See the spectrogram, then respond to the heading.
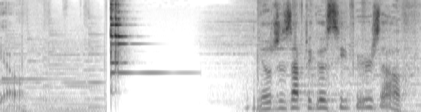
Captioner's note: glasses clinking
